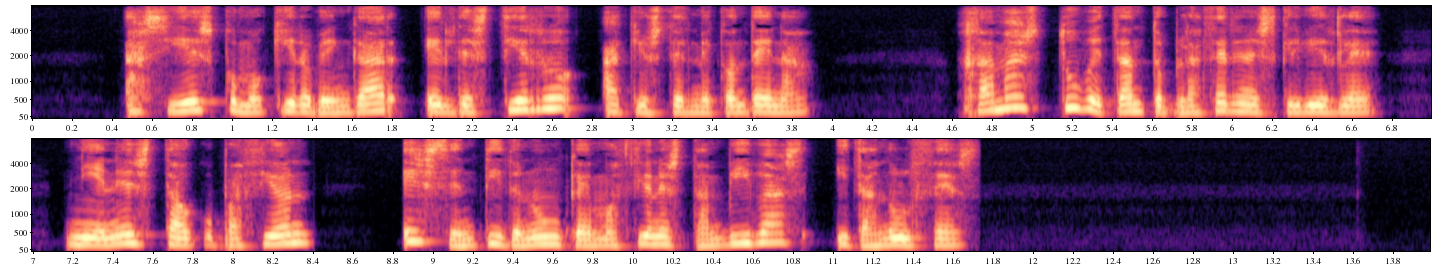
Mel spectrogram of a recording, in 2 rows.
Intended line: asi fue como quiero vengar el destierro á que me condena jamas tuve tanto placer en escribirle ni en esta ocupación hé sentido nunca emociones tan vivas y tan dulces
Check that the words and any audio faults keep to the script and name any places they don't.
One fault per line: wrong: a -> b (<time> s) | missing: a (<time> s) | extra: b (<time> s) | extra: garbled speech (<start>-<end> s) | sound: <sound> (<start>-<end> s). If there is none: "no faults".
wrong: fue -> es (0.8 s)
